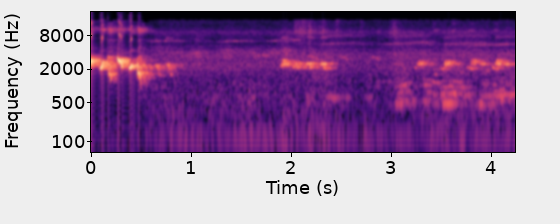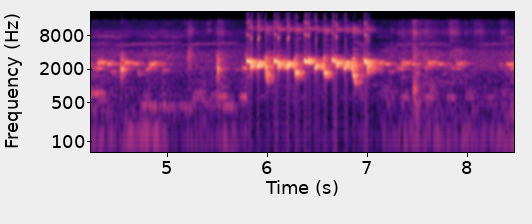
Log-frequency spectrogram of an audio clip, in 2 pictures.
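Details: Yellow-vented bulbul female calling the male, giving a sharp chattering burst, softer scattered chirps and twittering phrases, and then a loud, jumbled run of rapid notes.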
